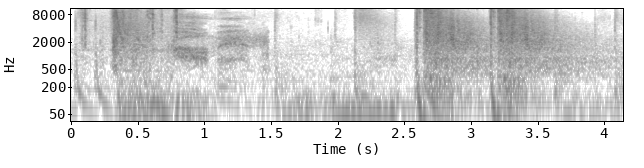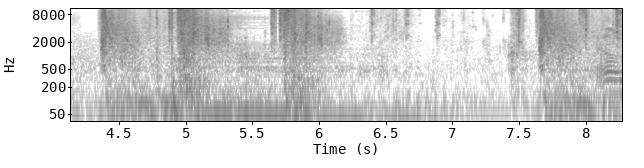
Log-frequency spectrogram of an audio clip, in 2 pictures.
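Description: Bursts of gunfire from a firefight against a sniper and heavy enemies in the video game Quantum Break, repeated sharp volleys and rapid shots spread across the clip, loud and close, with occasional thuds between them.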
